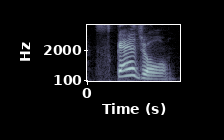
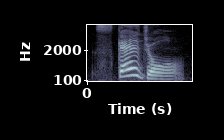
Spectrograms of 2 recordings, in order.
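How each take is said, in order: First: It is said with an American accent. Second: The same.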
